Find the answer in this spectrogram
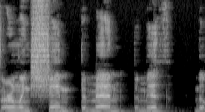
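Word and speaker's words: Erlang Shen: I think about it got his damn name wrong I was saying erlang shank he is erling shin the man the myth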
